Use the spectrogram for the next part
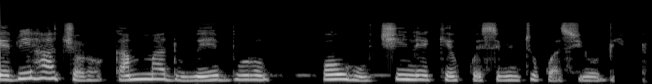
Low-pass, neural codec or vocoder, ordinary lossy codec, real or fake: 7.2 kHz; none; none; real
